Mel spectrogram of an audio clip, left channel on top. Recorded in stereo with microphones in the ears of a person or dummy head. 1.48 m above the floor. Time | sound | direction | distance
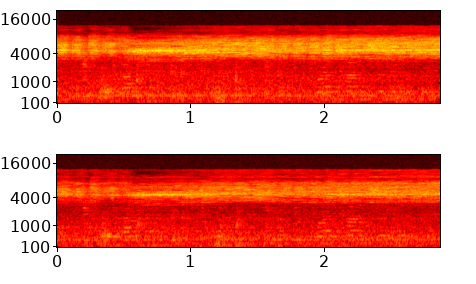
0.0 | an insect | 45° left (ahead or behind) | 0.7 m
